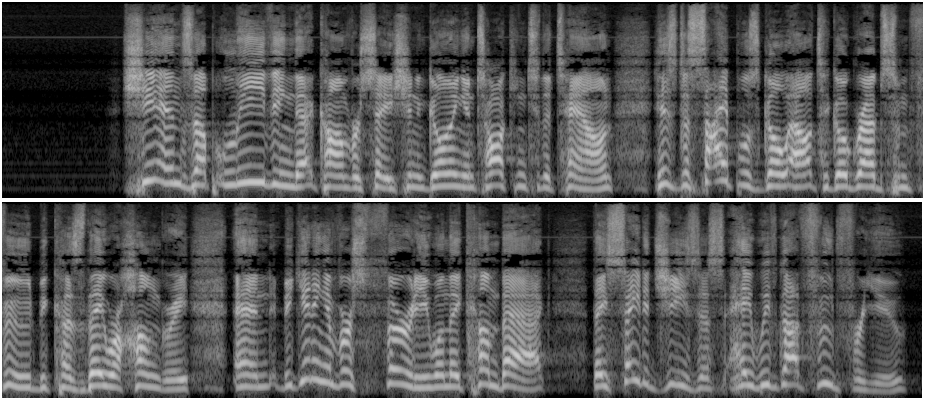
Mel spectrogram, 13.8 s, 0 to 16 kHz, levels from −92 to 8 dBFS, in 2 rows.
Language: English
